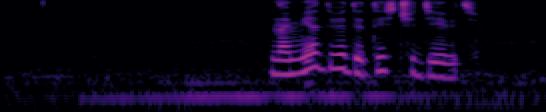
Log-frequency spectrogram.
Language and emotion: Russian, neutral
